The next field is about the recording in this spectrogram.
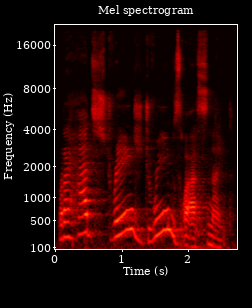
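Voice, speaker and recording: Man acting sleepy little storybook girl, high pitch, drawn-out, wistful, roomy sound. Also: wildly swooping pitch, full character voice. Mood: dreamy, hungry. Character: dreamy, sleepy young girl in a picture book.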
